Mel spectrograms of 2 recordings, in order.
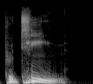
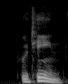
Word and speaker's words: poutine: Most people say the emphasis on the teen. Poutine. – Poutine.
